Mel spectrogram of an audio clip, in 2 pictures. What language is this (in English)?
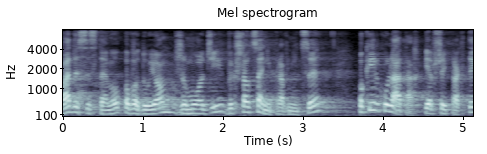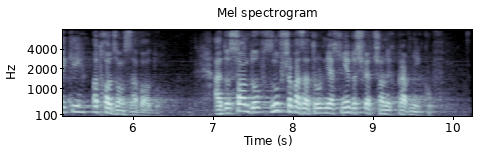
Polish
